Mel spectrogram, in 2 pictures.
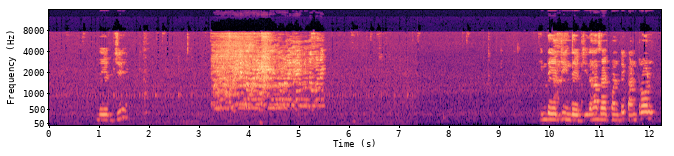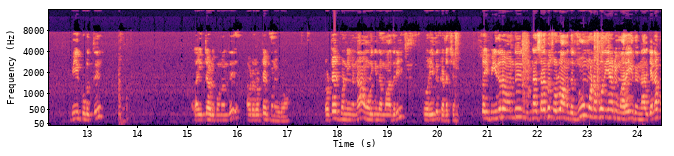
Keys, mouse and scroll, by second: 0.7 click, 2.3 click, 3.3 shift+click, 8.8-9.8 middle drag, 9.8 shift+click, 10.4 shift+click, 11.0-12.6 middle drag, 12.6 ctrl+b, 18.4 alt+a, 18.8-20.1 middle drag, 20.1-20.5 scroll up 2, 20.5 scroll down 2, 22.2-22.5 scroll down 2, 22.5-23.0 scroll up 6, 23.2 scroll down 1, 23.4 scroll up 1, 23.7-24.4 scroll down 3.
